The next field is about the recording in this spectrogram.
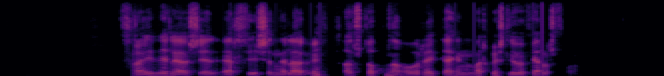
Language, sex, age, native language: Icelandic, male, 30-39, Icelandic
